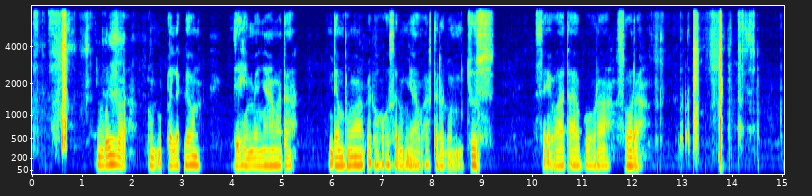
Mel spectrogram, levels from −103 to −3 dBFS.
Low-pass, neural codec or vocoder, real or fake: 7.2 kHz; codec, 16 kHz in and 24 kHz out, 2.2 kbps, FireRedTTS-2 codec; fake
